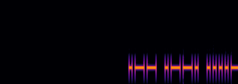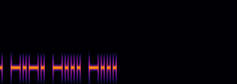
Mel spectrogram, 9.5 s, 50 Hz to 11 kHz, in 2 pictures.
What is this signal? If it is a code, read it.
Morse code, heard as a keyed tone, about 20 wpm, 700 Hz. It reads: WP4CBB
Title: USA Call Signs - 6 Characters - Repeated 3x - 20wpm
